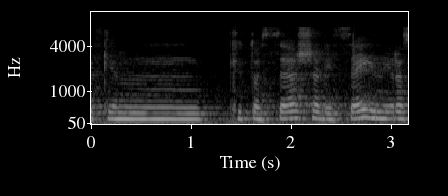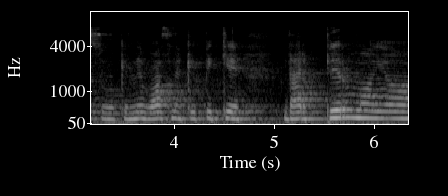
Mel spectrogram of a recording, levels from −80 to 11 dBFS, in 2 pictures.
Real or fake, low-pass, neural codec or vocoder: real; 7.2 kHz; none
